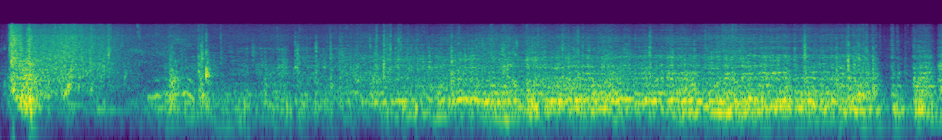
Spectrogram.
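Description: Crab pots are hauled up into a boat: a steady mechanical whir and engine hum run throughout, with scattered clanks, knocks and watery splashing.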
